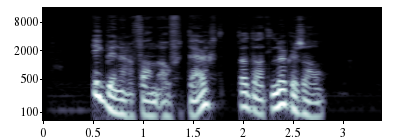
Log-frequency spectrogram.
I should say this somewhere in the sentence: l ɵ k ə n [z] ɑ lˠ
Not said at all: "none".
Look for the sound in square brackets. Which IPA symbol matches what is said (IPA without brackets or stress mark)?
z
